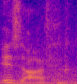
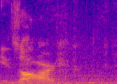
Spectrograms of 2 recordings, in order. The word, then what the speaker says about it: Izzard: um but then i'm izard some people in america call me eddie izzard this is it's not the second syllable stress it's the first syllable stress it's um but then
